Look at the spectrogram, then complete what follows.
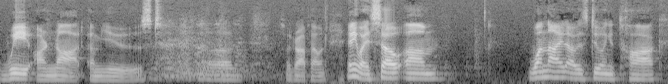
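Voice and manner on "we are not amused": slow, drawn-out, regal, royal pronouncement tone. Retelling how an audience member reacted to a joke: Queen Victoria impression. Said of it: "doing her very best Queen Victoria impression".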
